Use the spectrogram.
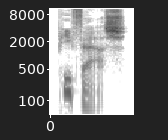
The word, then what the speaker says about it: PFAS: 4,000 plus molecules and is abbreviated pfas and pronounced pasas this poison continues to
